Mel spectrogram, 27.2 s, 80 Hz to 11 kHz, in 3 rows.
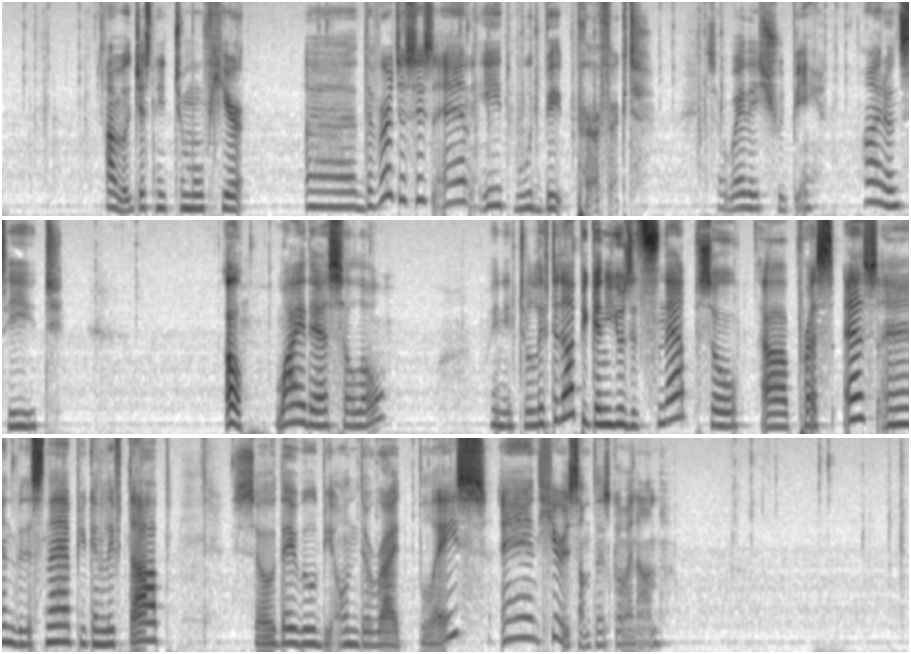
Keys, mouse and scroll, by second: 0.4 alt+middle click, 0.9 middle click, 1.6 scroll down 1, 3.1 click, 3.2 click, 3.9 click, 4.0 click, 4.5 ctrl+click, 4.6 ctrl+click, 5.2 alt+w, 5.3 right click, 5.7 alt+w, 6.0 middle click, 6.3 scroll down 1, 6.5 middle click, 6.6 double middle click, 7.0 alt+w, 8.0 middle click, 8.1 middle click, 8.2 middle click, 8.3 double middle click, 8.5 scroll up 1, 9.2 middle click, 9.6 scroll up 1, 9.9 middle click, 10.5-11.3 scroll up 1, 11.3 click, 11.5 click, 11.7 middle click, 11.8 double middle click, 11.9 scroll up 1, 12.7 click, 14.1 s, 16.2 middle click, 16.3 middle click, 16.7 click, 17.1 middle click, 17.2 middle click, 17.7 click, 18.3 scroll down 1, 18.5 middle click, 18.7 middle click, 18.8 scroll up 1, 19.3 middle click, 19.5 middle click, 19.6 scroll up 1, 20.1 click, 20.5 scroll down 1, 20.8 middle click, 20.9 middle click, 21.2-21.5 scroll up 1, 21.6 middle click, 21.8 middle click, 22.0 scroll down 1, 22.1 middle click, 22.3 middle click, 24.8-25.3 scroll up 1, 25.4 middle click, 25.5 middle click, 26.2 click, 26.3 click, 26.9 s.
